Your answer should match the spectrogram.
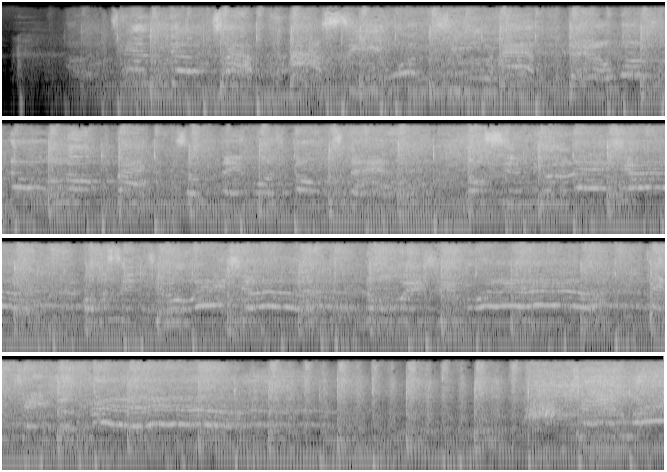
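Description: A loud, dense rock song plays continuously after a brief silent start, with thick distorted instruments, steady driving drums and a raw, shouted-sounding vocal riding on top.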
